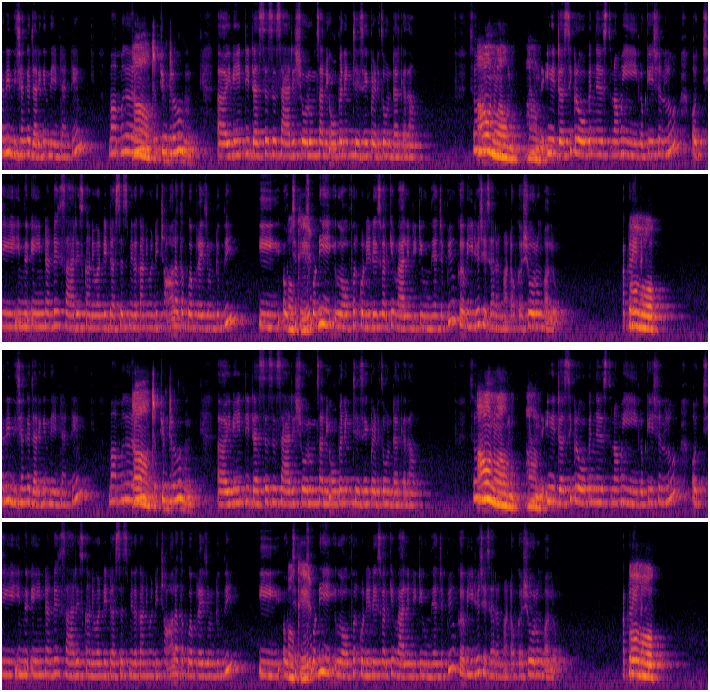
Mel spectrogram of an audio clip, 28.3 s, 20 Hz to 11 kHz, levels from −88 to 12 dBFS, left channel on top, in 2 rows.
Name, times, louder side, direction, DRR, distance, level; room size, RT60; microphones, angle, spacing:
voice 1, 0.0-1.6 2.1-8.4 9.4-9.7 10.5-18.7 19.3-25.2 26.7-27.0, left 1 dB, 15° left, 8 dB, 1.1 m, -28 dB
voice 2, 2.6-3.1 9.5-10.9 19.8-20.3 26.7-27.2, right 1 dB, 30° right, 8 dB, 0.8 m, -20 dB
14.0 x 7.8 x 9.8 m, 0.83 s
head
